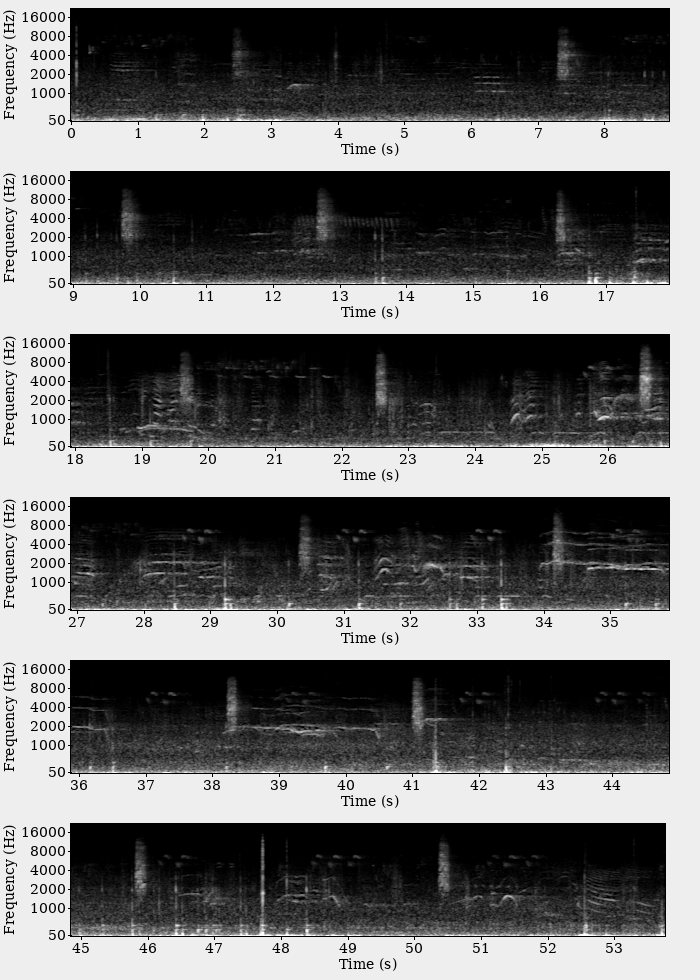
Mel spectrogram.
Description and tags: Un audio de diverses aus passeriformes i psitaciformes: com gafarrons, pardals i cotorretes de pit gris. Al parc del Fondo d'en Peixo a EL Prat de Llobregat, Barcelona.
